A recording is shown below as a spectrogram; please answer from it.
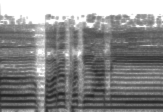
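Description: A man chanting a line of Gurbani in a slow, sung melody, drawing out long held vowels over a steady sustained drone note. His voice breaks off briefly about half a second in, then carries on.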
